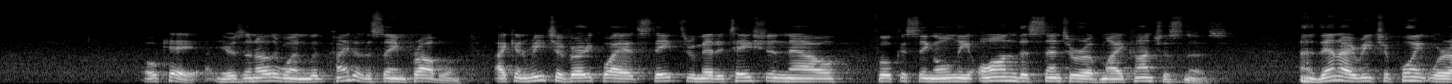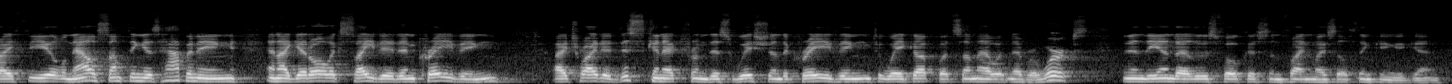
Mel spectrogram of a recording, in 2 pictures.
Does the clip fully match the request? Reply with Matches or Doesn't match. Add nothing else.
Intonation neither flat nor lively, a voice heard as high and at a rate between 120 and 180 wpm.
Doesn't match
